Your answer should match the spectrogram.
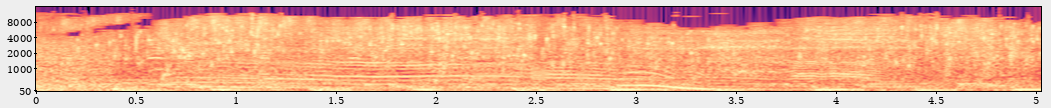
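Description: Feet paddle and splash through water in the sun, a continuous, busy wash of splashing and trickling that stays fairly loud and even for the whole five seconds.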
